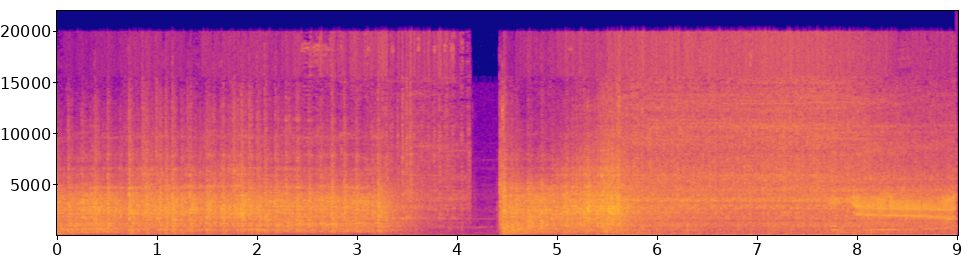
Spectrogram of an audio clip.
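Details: 1960 Mercedes 300D diesel, first start after refuelling, push-to-start with a fuel pump: loose diesel clatter settles into a steady idle just after starting, with no missing or knocking. The engine sounds healthy.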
